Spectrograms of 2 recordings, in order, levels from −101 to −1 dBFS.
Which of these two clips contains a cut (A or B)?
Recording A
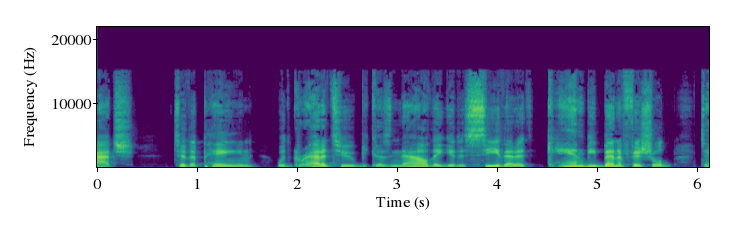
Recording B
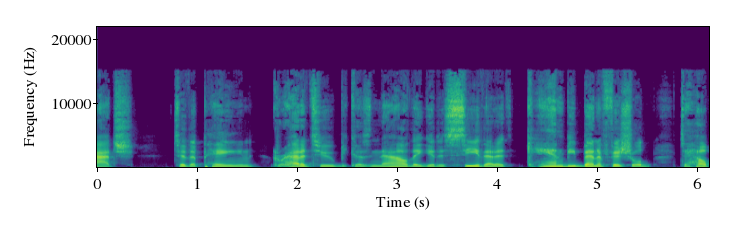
B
